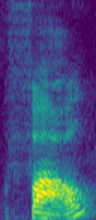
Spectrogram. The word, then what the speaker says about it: V: Now V is actually called as fow. So next alphabet is W, which is pronounced as way.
